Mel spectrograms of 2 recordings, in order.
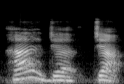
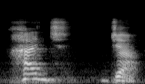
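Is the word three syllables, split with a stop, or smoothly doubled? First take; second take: three syllables; split. First: Three separate open syllables, each with a vowel. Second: A short stop breaks the word between two j's. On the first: This is the original form. "originally it was ha ja ja" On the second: This is an intermediate form that was disliked. "you know stopping in between and then pronouncing"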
